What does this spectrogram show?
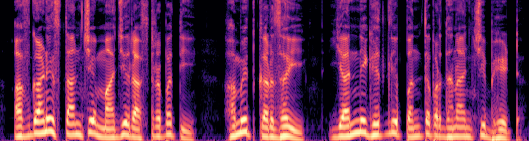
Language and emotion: Marathi, neutral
